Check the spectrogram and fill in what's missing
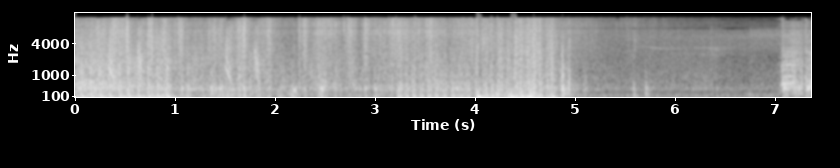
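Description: Bursts of close, loud automatic gunfire in a suppressive volley, rapid repeated shots for about five seconds, then a near-quiet gap before another burst starts.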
